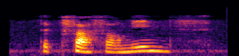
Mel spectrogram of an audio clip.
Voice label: "pfafferminz", alsace

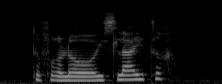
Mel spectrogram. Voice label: "verlaasleiter", alsace

